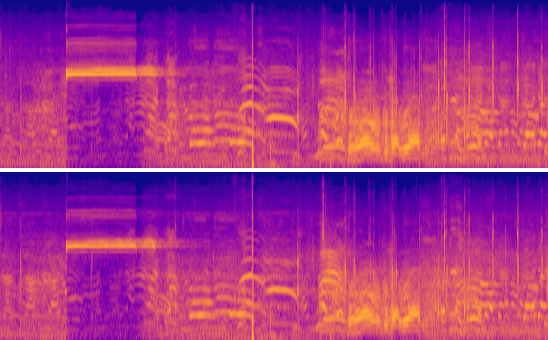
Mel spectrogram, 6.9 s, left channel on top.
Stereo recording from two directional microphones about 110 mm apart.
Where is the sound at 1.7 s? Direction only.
50° left (ahead or behind).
